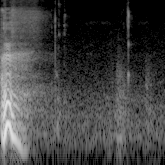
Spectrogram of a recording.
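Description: A man's voice trailing off in a short hum or sigh that falls in pitch, then near silence with a few faint clicks, the last one just as the slide changes.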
